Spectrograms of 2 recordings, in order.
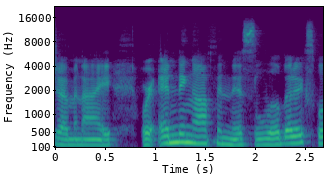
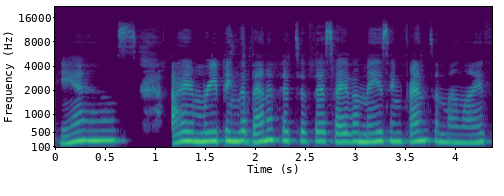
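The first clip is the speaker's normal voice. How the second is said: higher, louder mock self-affirmation; imagined triumphant reply; 6 semitones higher, 3 dB louder than usual. Listener who has done the work, imagined triumphant reply. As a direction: proclaim it proudly as an imagined voice.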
